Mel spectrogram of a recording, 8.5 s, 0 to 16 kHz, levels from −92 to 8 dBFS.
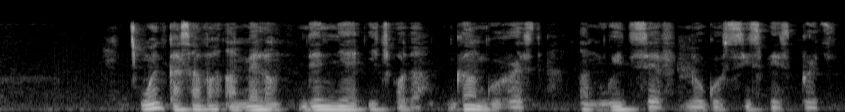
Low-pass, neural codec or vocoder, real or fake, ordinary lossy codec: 7.2 kHz; none; real; Opus, 64 kbps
